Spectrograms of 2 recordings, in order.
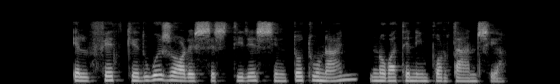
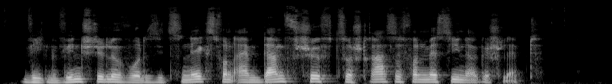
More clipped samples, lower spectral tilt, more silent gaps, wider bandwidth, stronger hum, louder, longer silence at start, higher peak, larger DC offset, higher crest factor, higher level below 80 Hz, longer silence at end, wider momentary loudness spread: neither; second, -4.5 dB/octave vs -6.5 dB/octave; first, 3.59-3.69 s vs none; second, 8 kHz vs 15.5 kHz; neither; about the same, -24 LUFS vs -22 LUFS; first, 0.75 s vs 0.25 s; second, -8 dBFS vs -4 dBFS; neither; about the same, 16 dB vs 18 dB; second, -64 dBFS vs -56 dBFS; second, 0.55 s vs 0.75 s; second, 6 LU vs 10 LU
